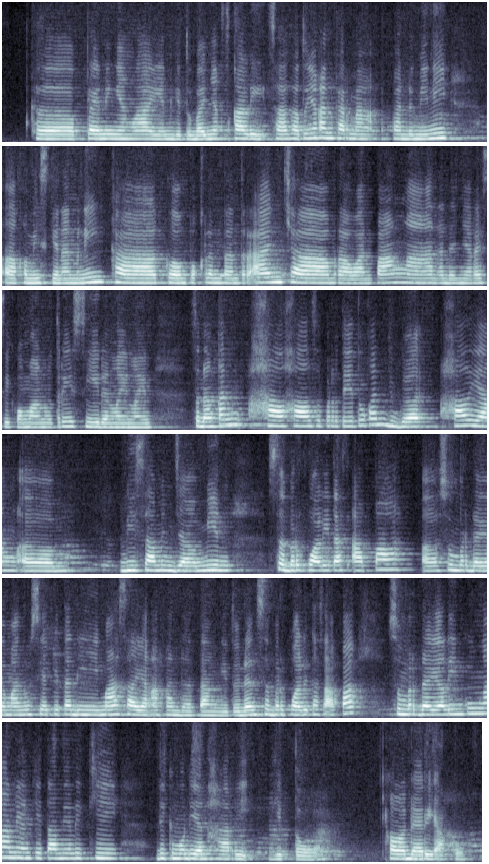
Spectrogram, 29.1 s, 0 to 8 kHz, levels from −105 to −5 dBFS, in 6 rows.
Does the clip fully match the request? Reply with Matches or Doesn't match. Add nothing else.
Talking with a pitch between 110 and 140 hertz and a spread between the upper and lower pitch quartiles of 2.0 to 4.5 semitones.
Doesn't match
